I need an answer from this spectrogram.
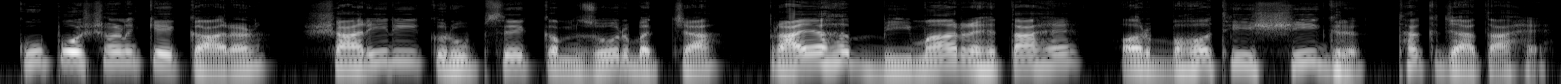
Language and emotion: Hindi, neutral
